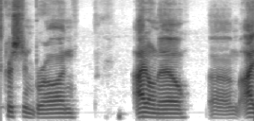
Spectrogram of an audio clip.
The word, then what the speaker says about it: Christian Braun: He says it's Christian Brown. Some say it's Christian Braun.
